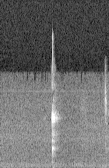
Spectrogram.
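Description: A go stone clicks sharply onto a wooden board.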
